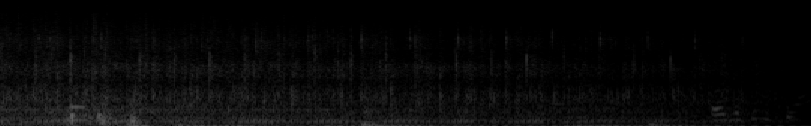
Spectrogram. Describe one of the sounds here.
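Drums tap lightly.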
